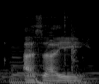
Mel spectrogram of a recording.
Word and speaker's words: Asahi: Is Asahi or Asahi? I say it asai. Asah. Yeah, I think I think that's the correct one because Japanese people don't really extend their eyes unless it's double.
